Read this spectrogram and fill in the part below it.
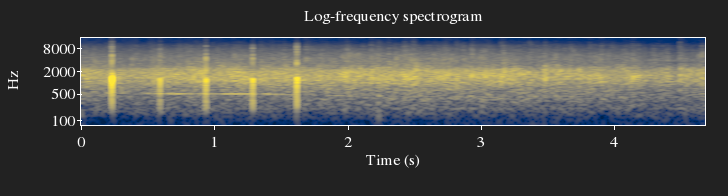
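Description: Audience applause at a February 2024 Department of the Army retirement ceremony, a steady wash of clapping from a large crowd with a few sharp, close claps standing out near the start, holding evenly to the end.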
